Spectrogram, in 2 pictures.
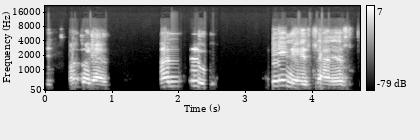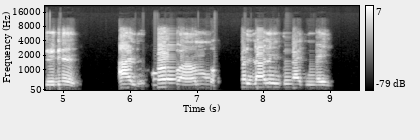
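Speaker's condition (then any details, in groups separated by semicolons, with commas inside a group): Cerebral palsy; present since birth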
